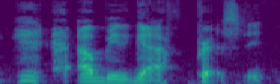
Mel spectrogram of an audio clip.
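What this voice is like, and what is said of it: Southern-accented politician impression. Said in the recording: “the Bill Clinton impersonation ... It was like a mix between Clinton and W. Bush ... They both have Southern accents”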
